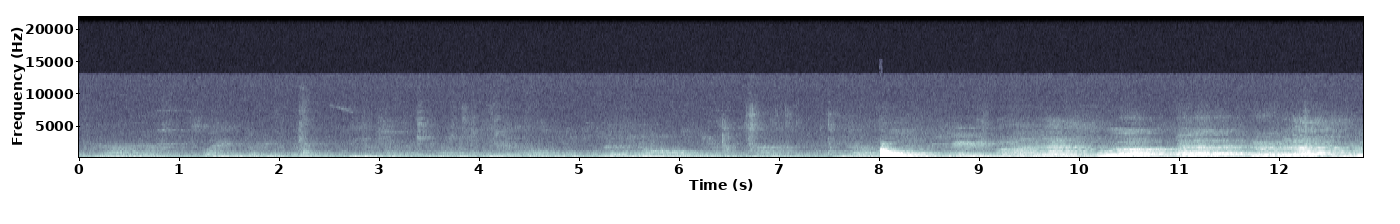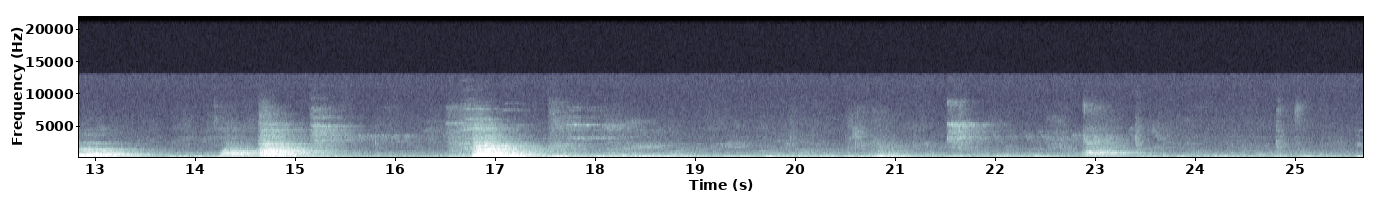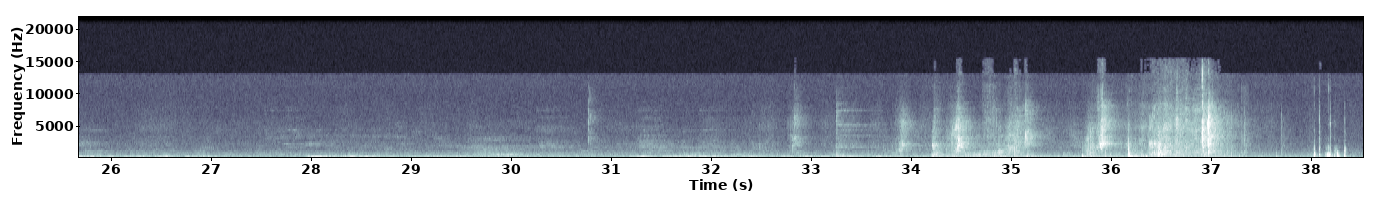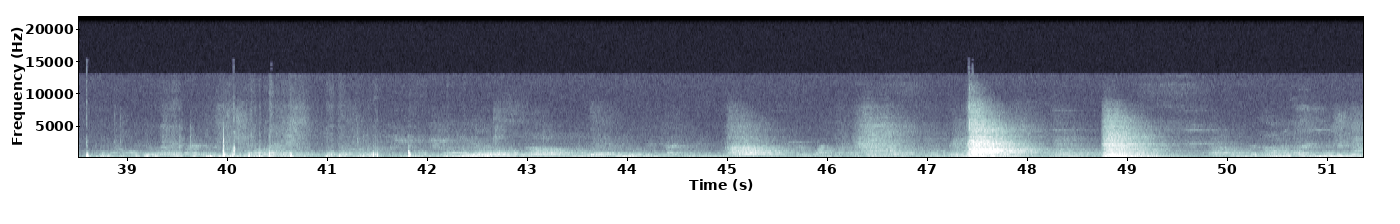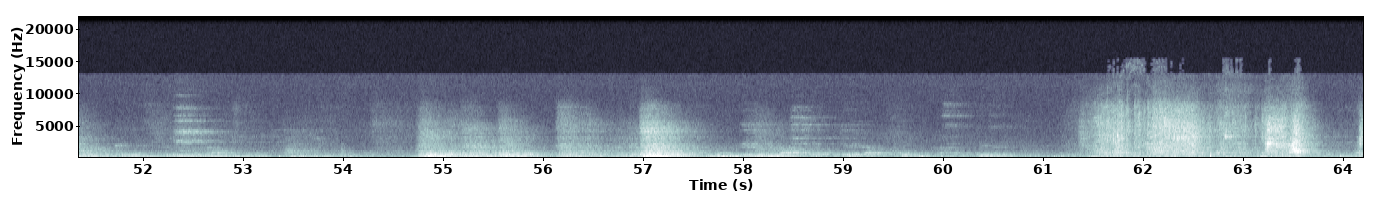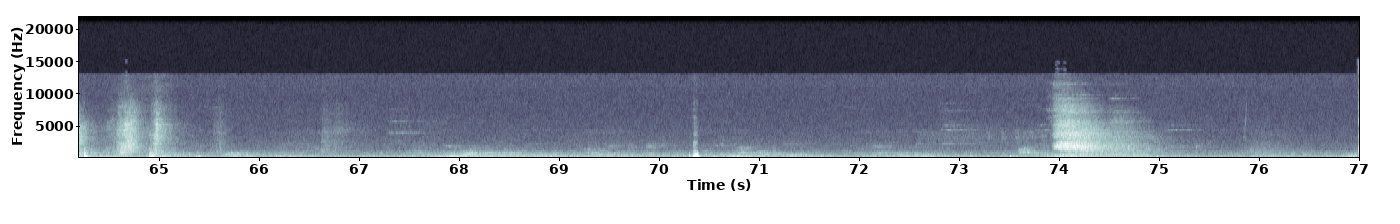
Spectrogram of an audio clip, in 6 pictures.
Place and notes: {"title": "Bad Salzuflen, Deutschland - Dinner at Waldheim", "date": "2013-06-27 18:30:00", "description": "The ladies living at the Waldheim, Bad Salzuflen, having dinner. The staircase making the soundscape oddly shifting.", "latitude": "52.10", "longitude": "8.73", "altitude": "127", "timezone": "Europe/Berlin"}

